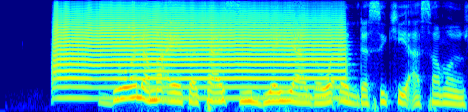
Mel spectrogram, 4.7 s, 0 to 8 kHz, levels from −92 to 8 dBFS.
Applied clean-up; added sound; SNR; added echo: none; Trumpet; -4 dB; none.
